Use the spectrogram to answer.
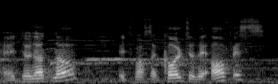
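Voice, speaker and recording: An actor playing a matter-of-fact taxi driver with a German accent in an audio drama. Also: male voice, mid-range voice, lively intonation, normal speed, over music, close to an everyday voice.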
